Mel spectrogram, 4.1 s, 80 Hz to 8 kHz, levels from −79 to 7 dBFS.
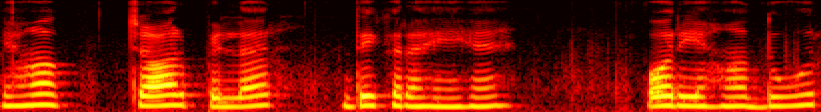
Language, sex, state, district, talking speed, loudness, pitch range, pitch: Hindi, female, Chhattisgarh, Jashpur, 145 wpm, -17 LUFS, 240-260 Hz, 250 Hz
